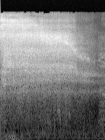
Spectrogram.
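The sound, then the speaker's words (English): A hot branding iron hisses sharply in water, a loud, bright steam sizzle that holds steady for over a second and then quickly dies away. No one speaks. “It's a brand.”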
